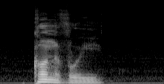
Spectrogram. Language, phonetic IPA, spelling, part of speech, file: Polish, [ˈkɔ̃nvuj], konwój, noun, Pl-konwój.ogg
